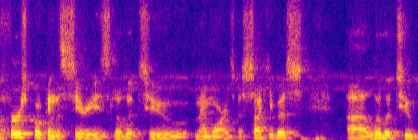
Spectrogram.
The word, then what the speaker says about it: Lilitu: Foron and he has written the book uh Lil Lit. Okay, see I told you I was going to screw it up. Lilitu Bloody Caleb.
